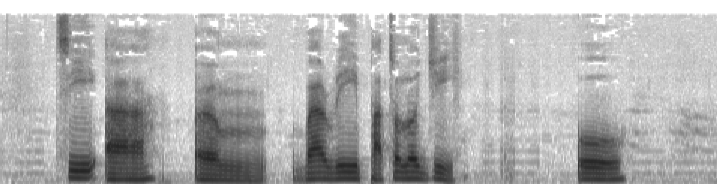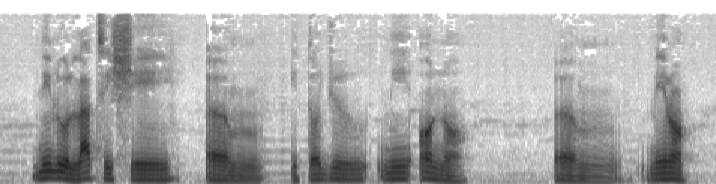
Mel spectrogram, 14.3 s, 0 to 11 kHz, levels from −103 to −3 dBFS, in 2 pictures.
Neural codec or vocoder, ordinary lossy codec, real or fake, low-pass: autoencoder, 48 kHz, 128 numbers a frame, DAC-VAE, trained on Japanese speech; MP3, 32 kbps; fake; 9.9 kHz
